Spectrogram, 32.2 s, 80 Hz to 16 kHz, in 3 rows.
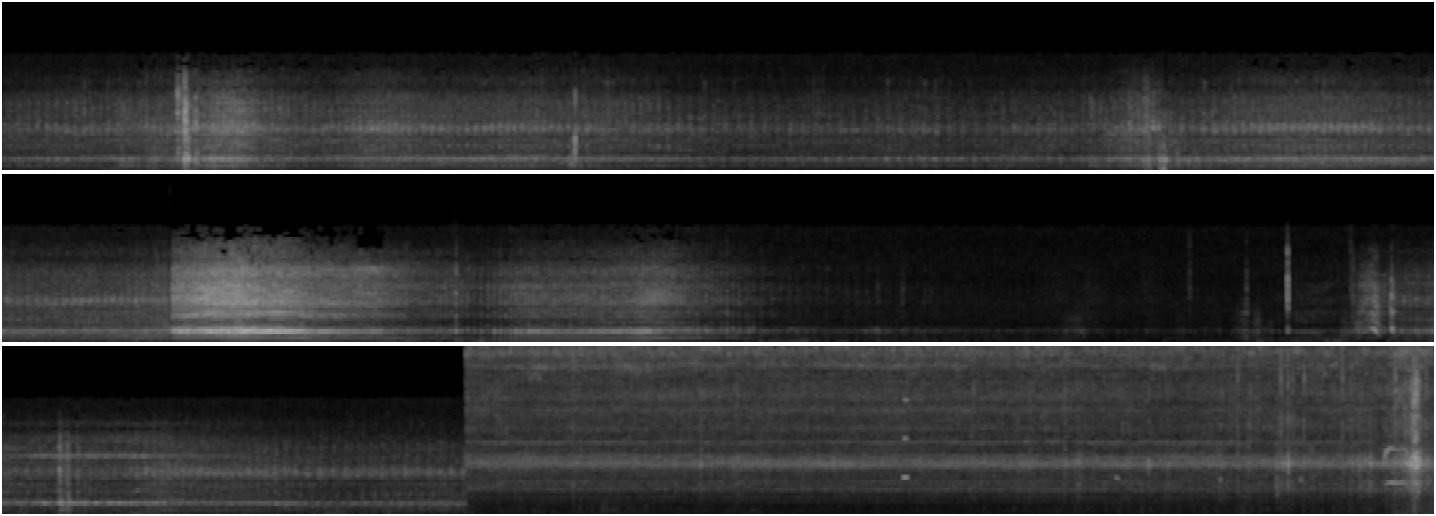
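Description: Honda NC700X motorcycle's parallel-twin engine running at low revs, with a louder surge about twelve seconds in. The sound falls low for a few seconds before the engine picks up again, and near the end it changes abruptly to a steadier hiss.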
